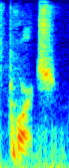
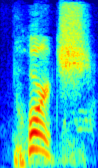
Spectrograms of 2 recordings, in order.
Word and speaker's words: Porsche: If you actually go through all of the English language pronunciations for the word broken apart, it's Porsche. Porsche.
